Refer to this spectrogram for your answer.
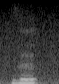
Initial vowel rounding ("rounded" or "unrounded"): unrounded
